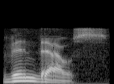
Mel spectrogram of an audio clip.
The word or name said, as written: Windaus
